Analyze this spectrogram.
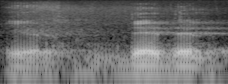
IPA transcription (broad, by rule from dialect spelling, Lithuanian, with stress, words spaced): iːr ˈdʲɪdʲɛlʲɪ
